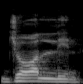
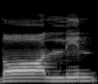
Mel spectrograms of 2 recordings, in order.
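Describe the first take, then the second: First: The first consonant sounds like a z. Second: The first consonant sounds like a d. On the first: The speaker calls it wrong. "আমরা অনেকেই বলে থাকি জলিন, তাহলে ওই জাল হয়ে গেল" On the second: The speaker calls it right. "কি বলবো আমরা"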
